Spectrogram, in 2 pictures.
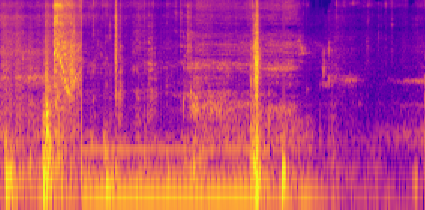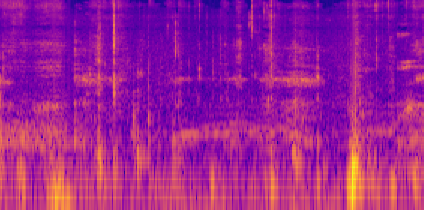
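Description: Handling noise as a freshly caught barramundi is laid on a measuring strip on a boat's carpeted deck: a few sharp knocks and quieter rustling and clicks. A steady low hum runs for about two seconds near the start.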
